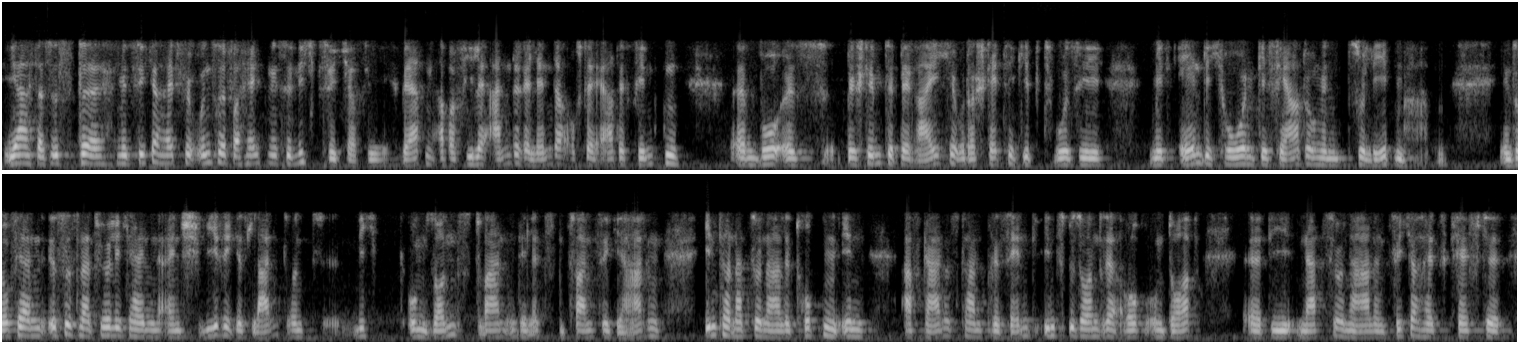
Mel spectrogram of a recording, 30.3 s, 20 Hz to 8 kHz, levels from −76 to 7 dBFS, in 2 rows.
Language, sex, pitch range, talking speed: German, male, 115-140 Hz, 130 wpm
